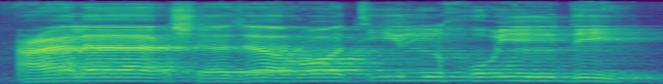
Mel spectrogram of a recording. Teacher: അൽ ഖുൽദി എന്ന് പറയുമ്പോൾ ഖാഉം തഫ്ഖീം ചെയ്യേണ്ട ഇസ്തിഅലാഇൻ്റെ അക്ഷരങ്ങളിൽ പെട്ടതാണ്. നിസ്ബിയ തഫ്ഖീമാണ്, ളമ്മായതുകൊണ്ട്.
